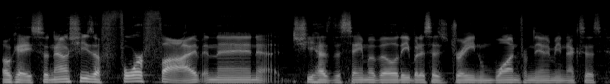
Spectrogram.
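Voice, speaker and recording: A man's voice: lowish voice, steady tone, a little fast, fairly bright tone, smooth. A man hosting a reaction video with casual, laid-back commentary, thinking aloud appreciatively as he goes.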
